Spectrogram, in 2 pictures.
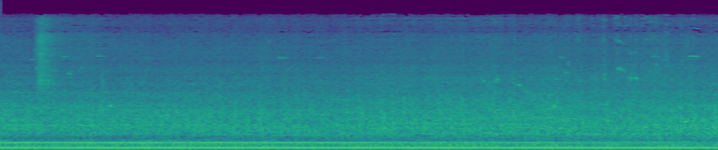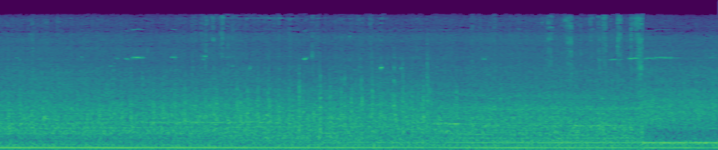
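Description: A bulldozer's diesel engine rumbles steadily.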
